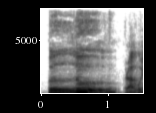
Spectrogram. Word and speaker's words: blue: 그 다음에 마지막에 있는 E는 여기서 소리가 나지 않는 묵음이에요. 그래서 BLU 여기까지만 소리를 냅니다. 그래서 읽어보면 어떻게 되죠? blue라고 읽을 수 있죠.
